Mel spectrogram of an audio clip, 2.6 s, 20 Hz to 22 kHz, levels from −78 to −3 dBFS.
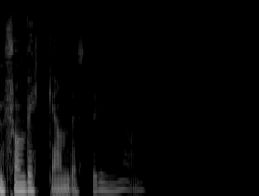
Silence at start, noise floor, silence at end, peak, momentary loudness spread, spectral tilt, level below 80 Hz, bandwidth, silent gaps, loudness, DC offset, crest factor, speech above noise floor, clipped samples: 0 s; under -90 dBFS; 1.15 s; -24 dBFS; 21 LU; -6 dB/octave; -70 dBFS; 16 kHz; none; -44 LUFS; under 0.1%; 22 dB; over 47 dB; under 0.1%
